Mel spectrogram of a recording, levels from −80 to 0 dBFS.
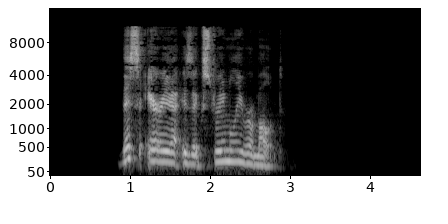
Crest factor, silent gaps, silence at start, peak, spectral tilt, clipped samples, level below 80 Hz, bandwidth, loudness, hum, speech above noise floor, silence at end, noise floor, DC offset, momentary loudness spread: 22 dB; none; 0.9 s; -6 dBFS; -2 dB/octave; under 0.1%; -72 dBFS; 12 kHz; -22 LUFS; none; over 67 dB; 1.85 s; under -90 dBFS; under 0.1%; 9 LU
